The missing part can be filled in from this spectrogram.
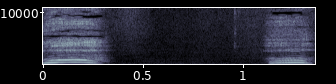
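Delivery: oh blurted high and loud, flustered.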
